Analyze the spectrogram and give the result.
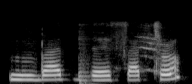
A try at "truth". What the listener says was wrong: Y no solamente va a ser true, porque true, como lo dices, es que termina en una E. Y eso significa verdadero, ¿no? Pero para que signifique verdad lo que pronuncias, tiene que sonar la TH del final. Truth.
